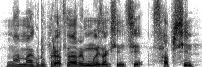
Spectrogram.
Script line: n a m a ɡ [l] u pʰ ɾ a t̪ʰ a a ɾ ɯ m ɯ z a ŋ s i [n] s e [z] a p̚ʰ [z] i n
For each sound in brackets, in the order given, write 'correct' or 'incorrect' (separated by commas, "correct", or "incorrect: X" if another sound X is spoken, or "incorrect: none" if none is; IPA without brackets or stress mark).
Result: incorrect: ɾ, correct, incorrect: s, incorrect: s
